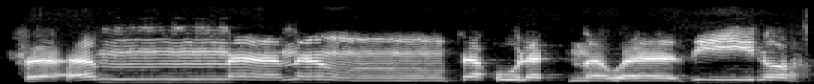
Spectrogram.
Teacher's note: رقق الغنة في من ثقلت، لا تقل من ثقلت.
